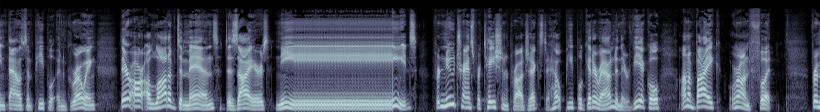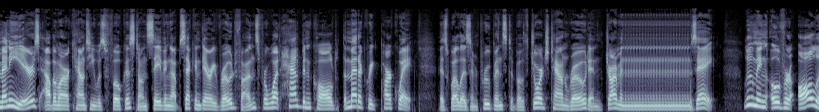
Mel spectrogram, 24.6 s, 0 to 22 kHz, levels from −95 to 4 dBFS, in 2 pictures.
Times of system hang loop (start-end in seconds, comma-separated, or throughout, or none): 4.44-5.89, 21.67-22.66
